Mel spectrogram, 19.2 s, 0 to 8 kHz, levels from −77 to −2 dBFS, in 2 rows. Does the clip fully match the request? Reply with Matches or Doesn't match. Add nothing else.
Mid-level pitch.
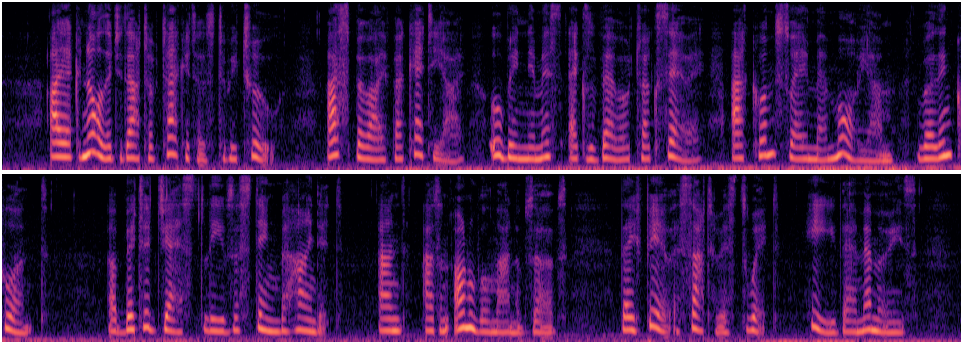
Doesn't match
